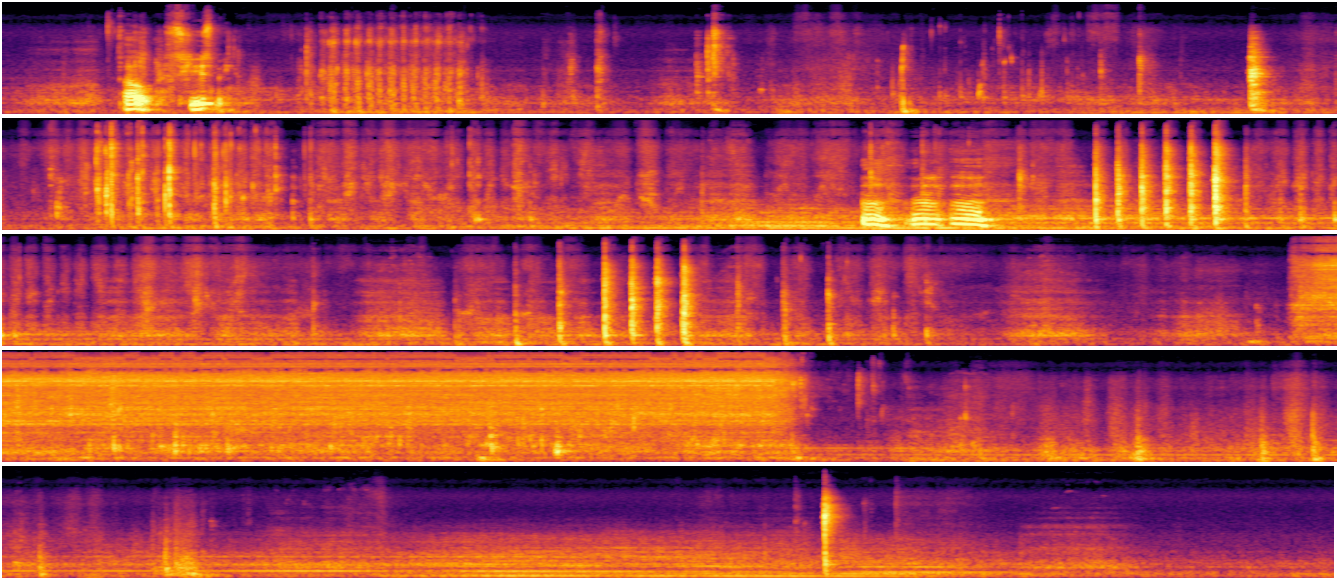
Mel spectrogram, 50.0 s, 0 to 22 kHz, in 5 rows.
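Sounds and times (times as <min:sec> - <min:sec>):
sharp clicks and taps: 0:18.2 - 0:19.5
water tap running into sink: 0:29.7 - 0:36.1.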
